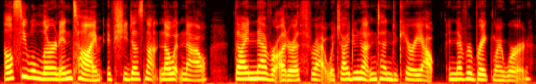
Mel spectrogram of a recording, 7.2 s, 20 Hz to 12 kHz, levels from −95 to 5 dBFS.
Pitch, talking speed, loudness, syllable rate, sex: 220 Hz, 260 wpm, -17 LUFS, 5.7 syllables/s, female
